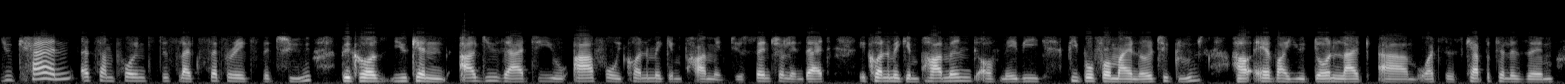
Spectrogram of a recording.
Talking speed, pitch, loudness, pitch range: 155 wpm, 145 Hz, -20 LUFS, 130-160 Hz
